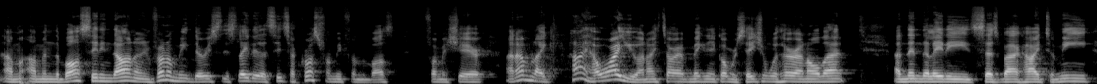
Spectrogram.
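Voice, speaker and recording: A man with a Cuban Spanish accent, a native Spanish speaker, telling an energetic personal story as a motivational speaker. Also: medium pitch. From Cuba. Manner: energetic, animated, repeats words and restarts.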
